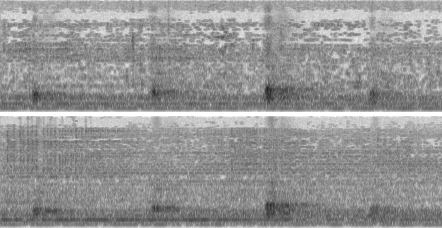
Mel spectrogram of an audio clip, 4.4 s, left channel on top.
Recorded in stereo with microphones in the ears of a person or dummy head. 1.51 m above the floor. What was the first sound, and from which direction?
A whoosh, 55° left (ahead or behind).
